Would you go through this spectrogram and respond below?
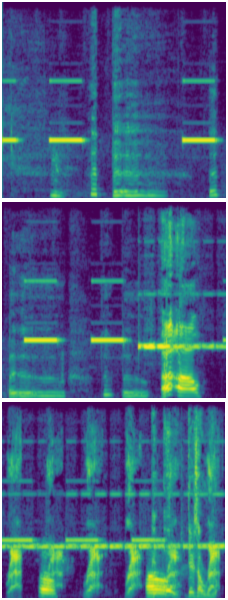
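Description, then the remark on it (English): Electronic scanning beeps from a mock scan of a caller's car over the phone: a series of short, high-pitched tones repeat at a steady rhythm, then merge into a longer sustained high tone, while a person talks throughout. “Put the phone down and I'm going to start scanning.”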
